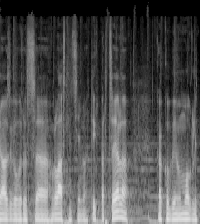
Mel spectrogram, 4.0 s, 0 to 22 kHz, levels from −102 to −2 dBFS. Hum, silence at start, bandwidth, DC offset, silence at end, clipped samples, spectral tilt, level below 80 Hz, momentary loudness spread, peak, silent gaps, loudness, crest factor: none; 0 s; 13 kHz; under 0.1%; 0 s; under 0.1%; -8 dB/octave; -32 dBFS; 8 LU; -4 dBFS; none; -20 LUFS; 14 dB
